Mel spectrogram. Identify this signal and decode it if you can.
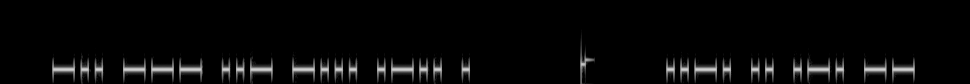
Morse code, heard as a keyed tone, about 17 wpm, 700 Hz. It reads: DOUBLE FIRM
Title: Sentences from Top 1400 Words - New Word Drill Alt - 17wpm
